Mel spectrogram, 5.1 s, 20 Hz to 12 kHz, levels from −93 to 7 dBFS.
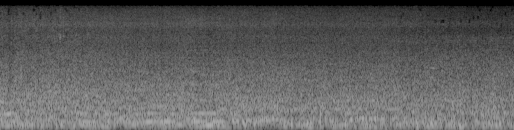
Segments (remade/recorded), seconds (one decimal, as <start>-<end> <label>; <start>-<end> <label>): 0.0-0.9 recorded; 0.9-4.0 remade; 4.0-5.1 recorded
